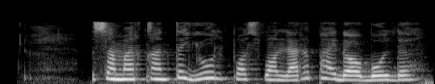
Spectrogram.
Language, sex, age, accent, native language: Uzbek, female, under 19, Qoraqalpog'iston, Uzbek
